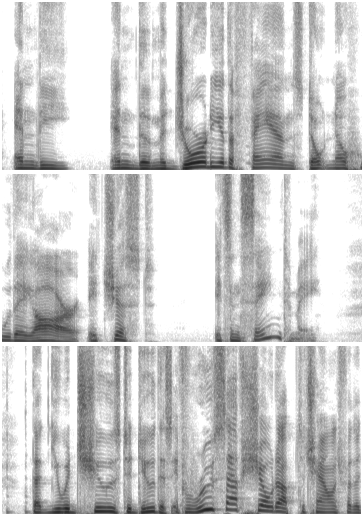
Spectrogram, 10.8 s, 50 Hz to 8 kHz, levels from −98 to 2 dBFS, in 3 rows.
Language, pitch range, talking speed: English, 135-180 Hz, 190 wpm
